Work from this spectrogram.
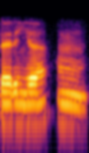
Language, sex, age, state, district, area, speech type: Tamil, male, 60+, Tamil Nadu, Coimbatore, rural, conversation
